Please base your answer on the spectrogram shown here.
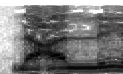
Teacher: قرأ ورش بفتح ياء الإضافة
